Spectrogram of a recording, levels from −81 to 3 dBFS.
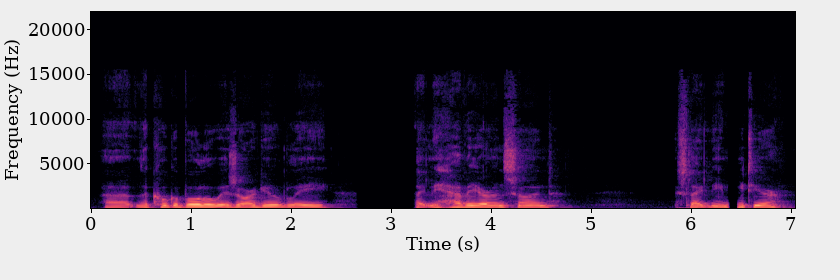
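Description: A digital broadcast dropout occurs twice. The receiver stopped getting decodable frames and muted its output until valid ones resumed, so the programme material sent in the meantime is gone. From 2.65 to 3.27 s the sound fades out over about 20 ms into a silent hole of roughly half a second, consistent with around thirteen lost frames. A shorter gap at 6.36 to 6.51 s fades the same way and loses roughly 85 ms.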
